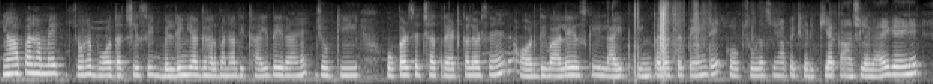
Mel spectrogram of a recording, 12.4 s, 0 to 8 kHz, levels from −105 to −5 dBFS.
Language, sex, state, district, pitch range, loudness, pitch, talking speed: Hindi, female, Chhattisgarh, Bastar, 215-235 Hz, -24 LUFS, 225 Hz, 205 wpm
